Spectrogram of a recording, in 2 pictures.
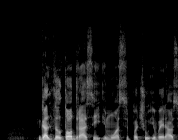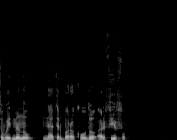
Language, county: Lithuanian, Kaunas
